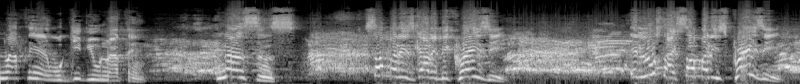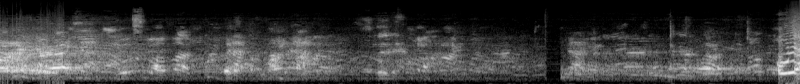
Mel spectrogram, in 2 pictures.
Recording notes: Preached at the FLOW Service.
